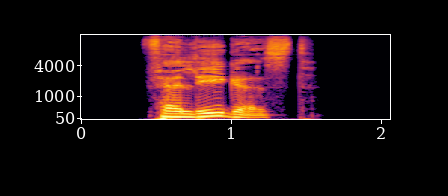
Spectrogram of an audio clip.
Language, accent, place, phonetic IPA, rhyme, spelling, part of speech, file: German, Germany, Berlin, [fɛɐ̯ˈleːɡəst], -eːɡəst, verlegest, verb, De-verlegest.ogg
- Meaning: second-person singular subjunctive I of verlegen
